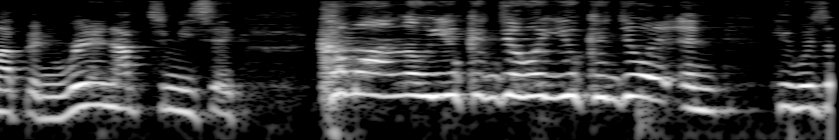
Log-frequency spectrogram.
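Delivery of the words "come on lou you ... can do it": high, loud coach cheering; coach yelling. Retold or imitated. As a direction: yell it right in the runner's ear. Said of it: "yelling in my ear".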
